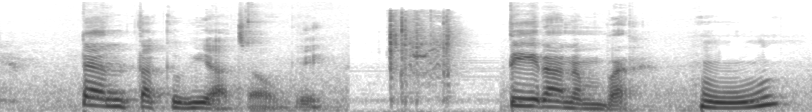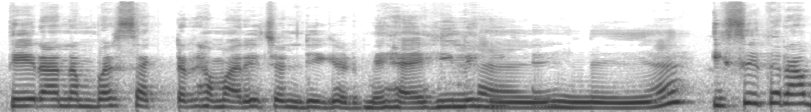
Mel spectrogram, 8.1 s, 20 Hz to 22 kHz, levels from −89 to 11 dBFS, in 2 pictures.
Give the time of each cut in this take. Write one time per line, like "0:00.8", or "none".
0:02.3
